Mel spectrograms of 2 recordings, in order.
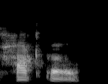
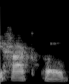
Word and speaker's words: Gakpo: Well, if I'm assuming you're thinking of Cody Gakpo, um, I'm I'm pretty sure it's the proper pronunciation is Hakpo. That's like how the Dutch would say I think G has like a huff, like an H sound. So it would be like Cody Hakpo, but most people just say Gakpo.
